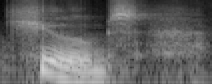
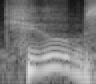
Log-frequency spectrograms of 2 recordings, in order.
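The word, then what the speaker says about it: Qubes: succeeded running electrum on cubes and cubes is an operating system it's it's spelled q.u.b.e s and it's an operating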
